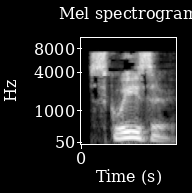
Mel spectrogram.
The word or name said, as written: squeezer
